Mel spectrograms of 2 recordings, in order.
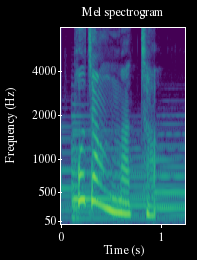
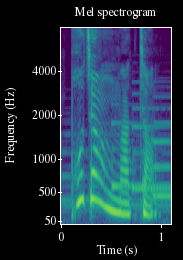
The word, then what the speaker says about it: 포장마차: まずポジャンマチャという単語の発音ですね。これ日本人にはすごく難しいんですよ。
